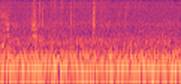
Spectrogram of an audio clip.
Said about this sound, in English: We saute the garlic and ginger till fragrant.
